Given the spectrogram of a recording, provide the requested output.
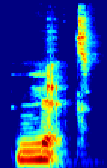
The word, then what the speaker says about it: knit: needles you knit knit the K is silent it's not commit it's knit how about this one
